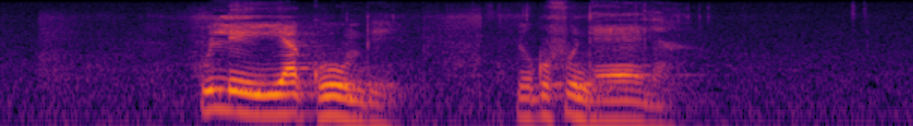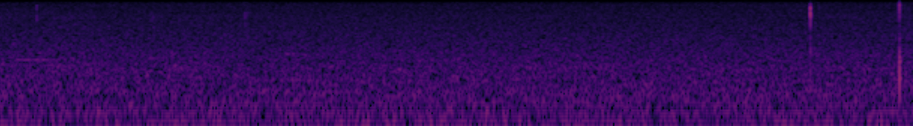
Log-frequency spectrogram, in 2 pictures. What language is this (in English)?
Zulu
